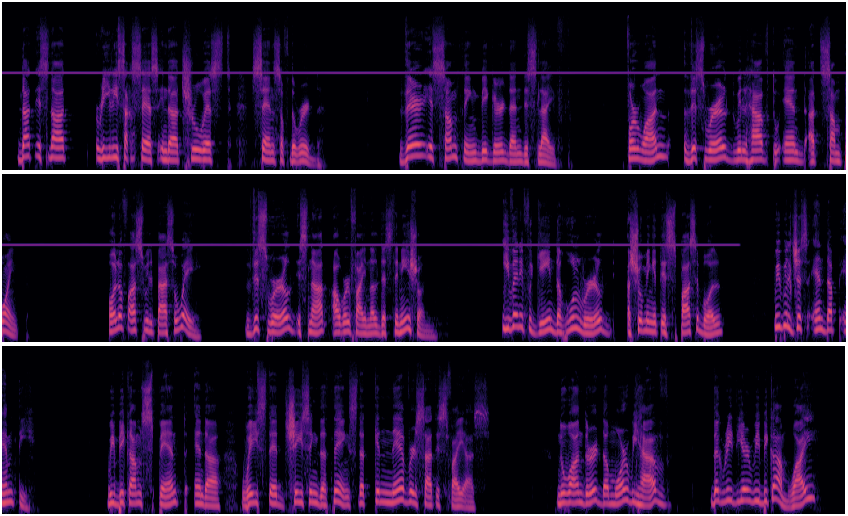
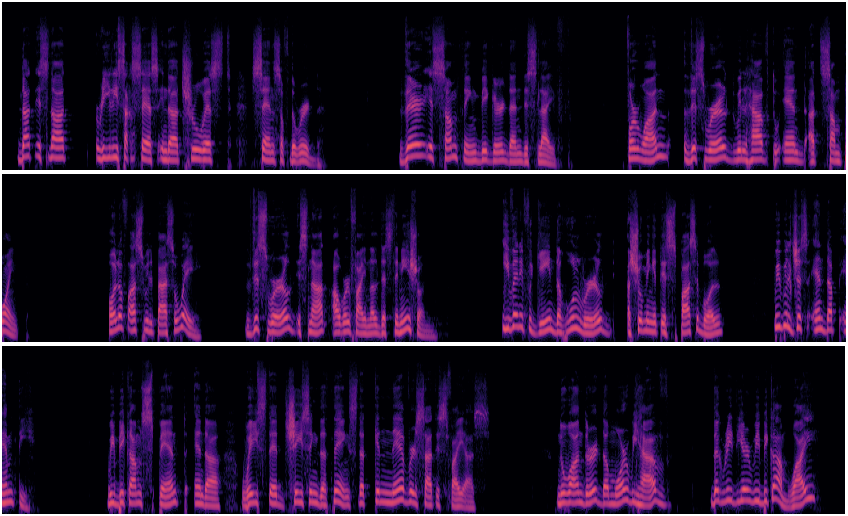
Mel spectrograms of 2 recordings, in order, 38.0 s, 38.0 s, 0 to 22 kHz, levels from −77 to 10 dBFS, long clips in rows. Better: second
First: high-pitched whine; noticeable; until 24 s; 4.5 kHz, 15 dB below the speech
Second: none

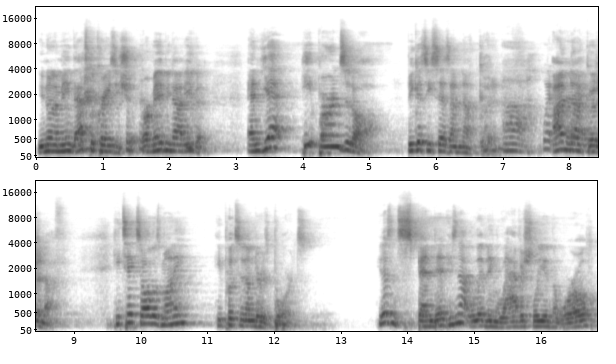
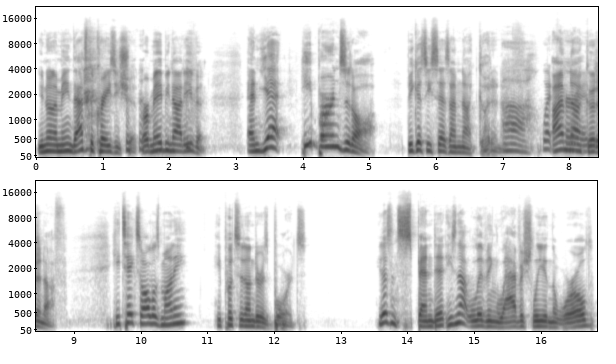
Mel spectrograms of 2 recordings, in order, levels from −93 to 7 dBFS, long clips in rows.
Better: second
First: room echo; slight; dies away in 0.7 s // off-mic speech; somewhat distant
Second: none

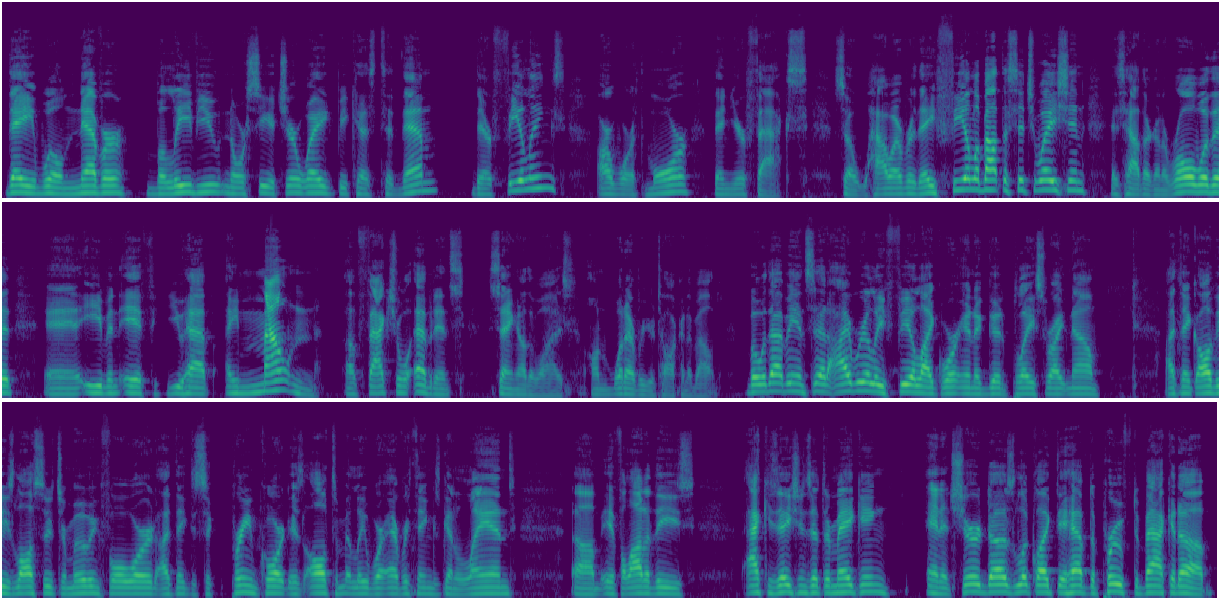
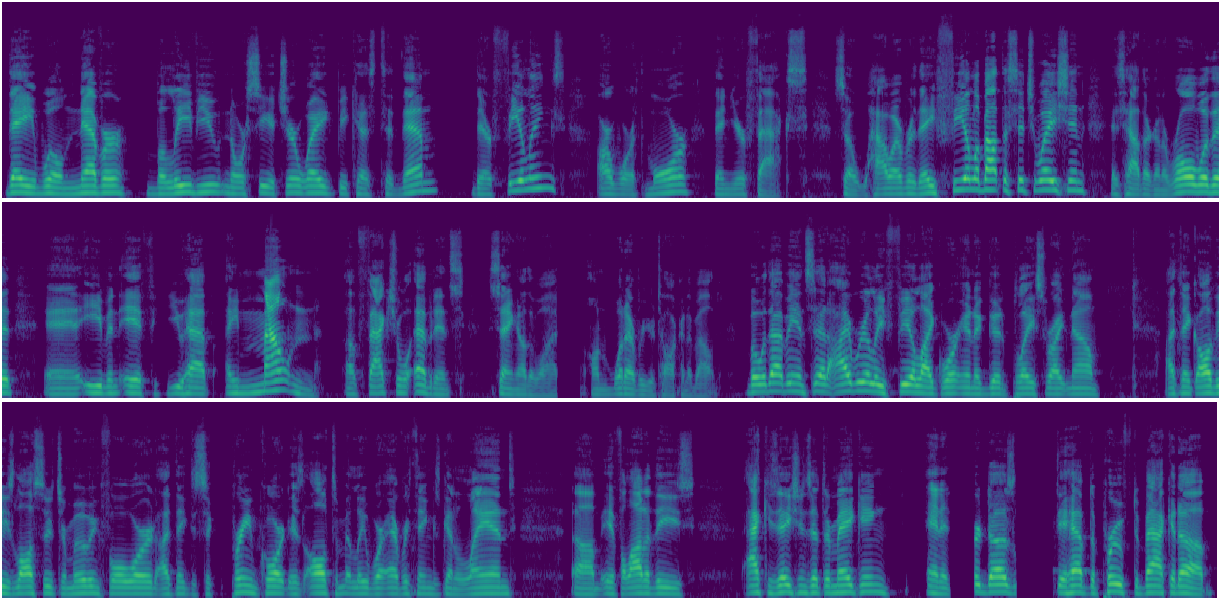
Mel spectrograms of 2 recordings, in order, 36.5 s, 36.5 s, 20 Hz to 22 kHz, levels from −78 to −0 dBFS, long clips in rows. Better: first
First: none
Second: audio cutting out; at 18 s and at 34 s

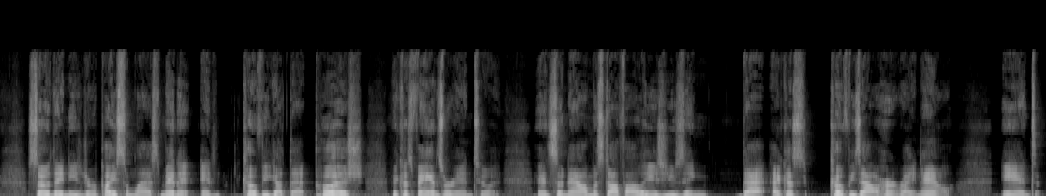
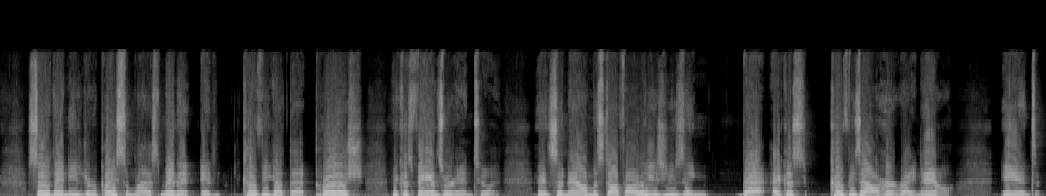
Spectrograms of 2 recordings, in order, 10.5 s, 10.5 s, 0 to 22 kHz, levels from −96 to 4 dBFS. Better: first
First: none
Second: distortion; heavy; 11% of the sound clipped

